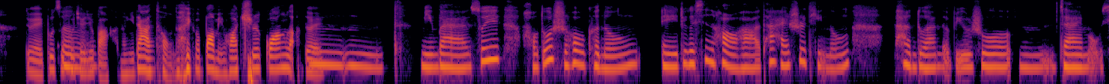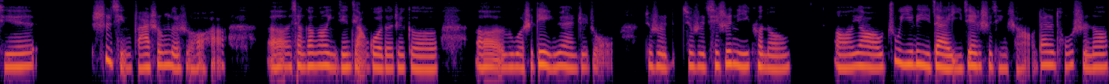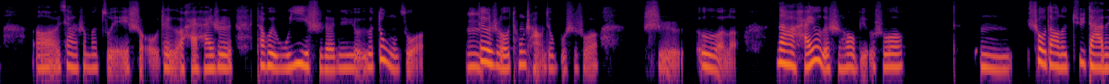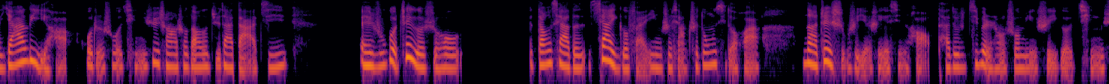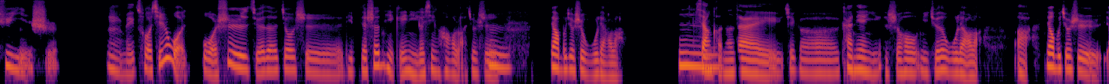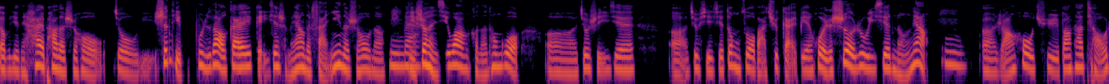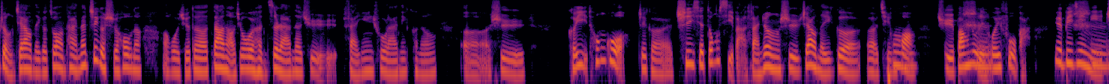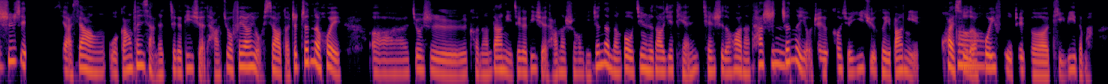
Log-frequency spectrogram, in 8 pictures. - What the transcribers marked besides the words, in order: laughing while speaking: "的"; other background noise; other noise; unintelligible speech
- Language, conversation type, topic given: Chinese, podcast, 你平常如何区分饥饿和只是想吃东西？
